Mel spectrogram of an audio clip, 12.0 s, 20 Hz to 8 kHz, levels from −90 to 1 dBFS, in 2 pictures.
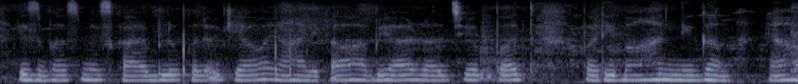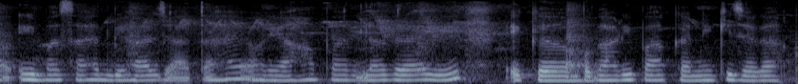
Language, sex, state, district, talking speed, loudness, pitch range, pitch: Hindi, female, Bihar, Kishanganj, 190 wpm, -40 LUFS, 170-180 Hz, 175 Hz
